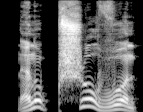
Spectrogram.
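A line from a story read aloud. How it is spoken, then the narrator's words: Through gritted teeth. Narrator (Russian): процедил Илья Андреевич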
